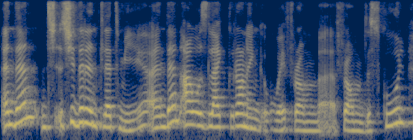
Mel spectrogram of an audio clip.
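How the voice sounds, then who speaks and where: A woman's voice: mid-range voice, moderate pace. Woman telling stories animatedly. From Lebanon. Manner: animated storytelling with frequent fillers and restarts. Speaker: guest. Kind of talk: casual interview talk.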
